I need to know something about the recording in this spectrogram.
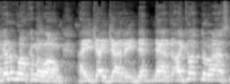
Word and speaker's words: Jardine: I've got to welcome along Ajaye Jardine.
